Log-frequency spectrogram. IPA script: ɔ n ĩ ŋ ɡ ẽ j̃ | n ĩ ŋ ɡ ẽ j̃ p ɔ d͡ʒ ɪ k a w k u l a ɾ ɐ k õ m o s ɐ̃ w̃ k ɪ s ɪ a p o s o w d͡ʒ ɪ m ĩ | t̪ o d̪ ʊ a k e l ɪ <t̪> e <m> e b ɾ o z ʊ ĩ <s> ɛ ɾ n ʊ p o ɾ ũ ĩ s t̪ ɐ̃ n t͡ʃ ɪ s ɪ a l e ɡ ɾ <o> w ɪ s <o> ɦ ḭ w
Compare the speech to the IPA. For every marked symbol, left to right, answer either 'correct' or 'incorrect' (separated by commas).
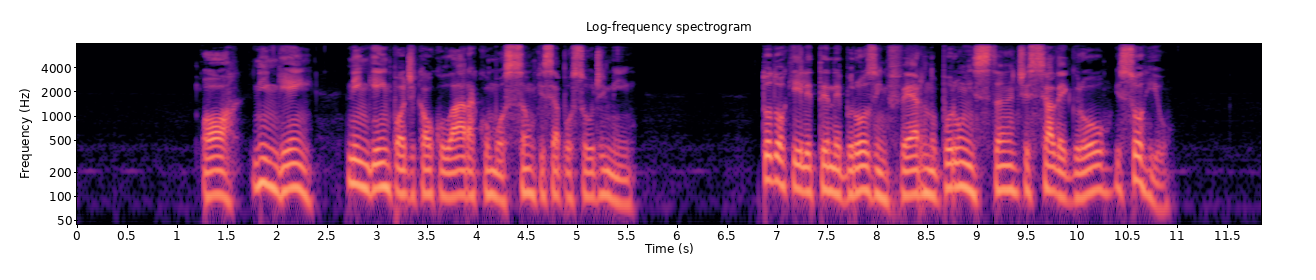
correct, incorrect, incorrect, correct, correct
